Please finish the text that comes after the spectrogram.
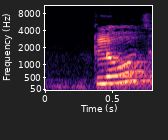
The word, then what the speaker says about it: clothes: Clothes are what you wear, ठीक है। In other words, clothes is a noun that refers to garments. When you pronounce with a long O, clothes, इसको हम cloth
